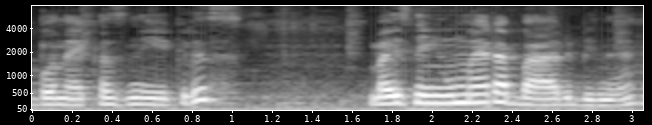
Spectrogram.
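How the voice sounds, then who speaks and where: A woman speaks with ordinary pitch variation at a moderate pace while noticeable background noise continues. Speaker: teacher and education adviser. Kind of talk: interview. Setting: podcast recording.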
